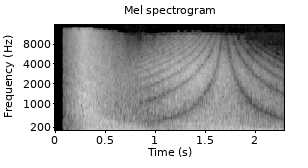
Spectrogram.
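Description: Whoosh sound effect for a broadcast title graphic: a loud rush with a deep rumble under it and a sweeping, jet-like pitch that closes in about a second and a half in.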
